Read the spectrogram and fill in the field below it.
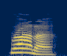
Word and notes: rana: British English

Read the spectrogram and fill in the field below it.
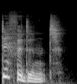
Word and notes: diffident: British English

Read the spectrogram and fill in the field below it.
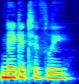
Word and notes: negatively: British English

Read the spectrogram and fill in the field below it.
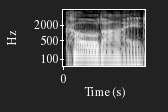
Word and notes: cold-eyed: British English

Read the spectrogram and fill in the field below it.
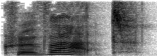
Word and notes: cravat: British English

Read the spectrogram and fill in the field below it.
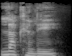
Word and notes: luckily: British English

